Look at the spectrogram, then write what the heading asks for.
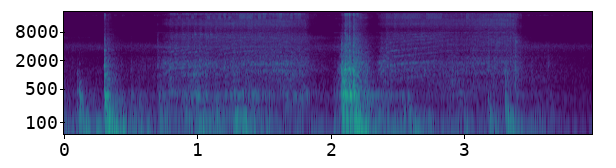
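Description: A power driver whirs in short bursts while backing screws out of a Traxxas X-Maxx RC truck, close by, with a brief louder grinding spin in the middle and faint handling noises between.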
